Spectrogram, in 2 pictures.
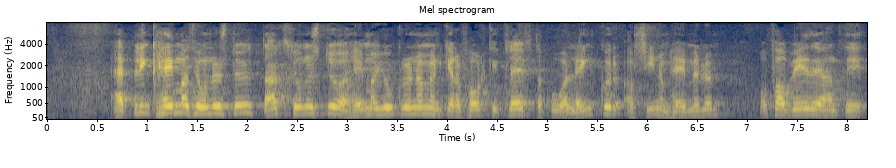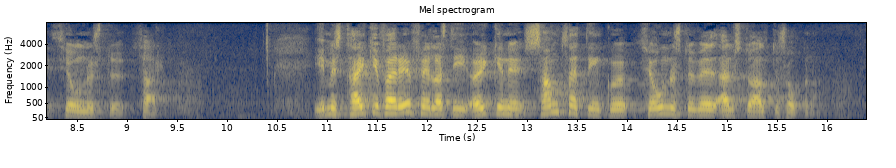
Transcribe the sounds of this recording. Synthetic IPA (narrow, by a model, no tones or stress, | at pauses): ɛpliŋkheːjmaθjownʏst̪ʏt̪aɣθjownʏst̪ʏɔɣɦeːjmahuːkɾʏnamʏncɛːɾafowl̥cɪkʰlejft̪aðpuːalejŋkʏɾa̰wsiːnʏmɦeːjmɪlʏm | ɔɣfawvɪːðɛant̪ɪθjoːwnʏst̪ʏθa̰ɾ̥ | ɪmɪnst̪ʰːaːjcɪfaːjɾɪfɛːlast̪iʔœːɥcɪnːɪsamθajht̪iŋkʏθjoːwnʏst̪ʏvɪðɛlst̪ʏalt̪ʏshowpʏna̰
